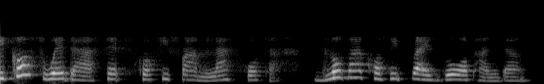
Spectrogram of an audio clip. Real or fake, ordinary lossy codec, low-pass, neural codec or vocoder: fake; none; 3.6 kHz; codec, 24 kHz, 0.5 kbps, DualCodec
